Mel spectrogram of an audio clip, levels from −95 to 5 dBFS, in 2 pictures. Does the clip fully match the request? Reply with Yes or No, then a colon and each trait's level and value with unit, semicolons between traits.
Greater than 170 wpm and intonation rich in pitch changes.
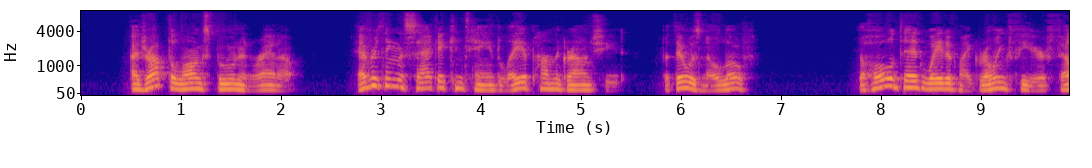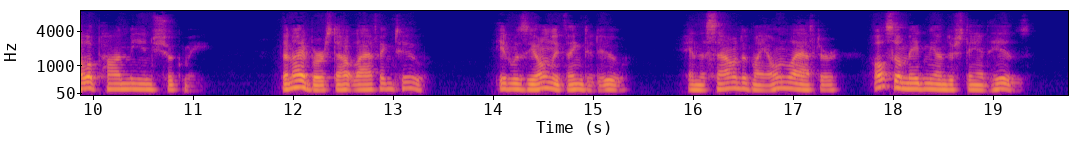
No: average, 190 wpm; average, 3.8 semitones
